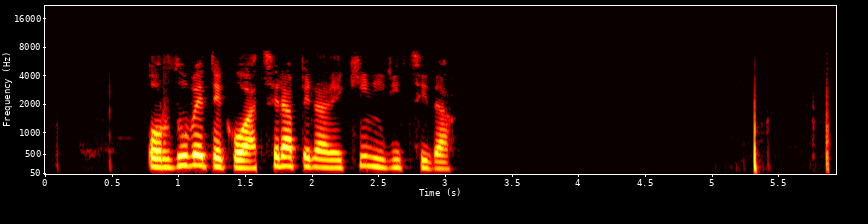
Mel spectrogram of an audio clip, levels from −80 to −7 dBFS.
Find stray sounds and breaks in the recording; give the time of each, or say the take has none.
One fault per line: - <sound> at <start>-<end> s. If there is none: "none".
none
